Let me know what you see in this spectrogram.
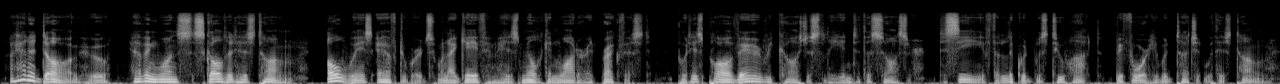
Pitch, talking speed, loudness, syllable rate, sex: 105 Hz, 215 wpm, -21 LUFS, 5.5 syllables/s, male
